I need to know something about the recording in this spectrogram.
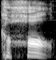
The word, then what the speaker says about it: Cathal: all day, every day, how do I pronounce this dude's name? And it's Cathal. We've been saying it wrong the whole time.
